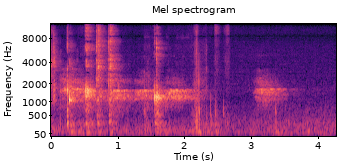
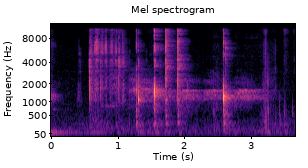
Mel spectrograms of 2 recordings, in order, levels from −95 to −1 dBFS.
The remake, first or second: first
